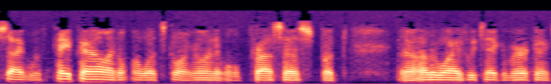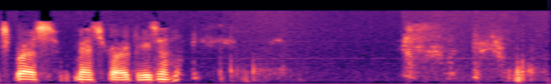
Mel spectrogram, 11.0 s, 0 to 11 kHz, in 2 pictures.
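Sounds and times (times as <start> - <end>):
speech: 0.1 - 7.6
raspy coughing: 9.6 - 10.8
person clearing throat: 9.6 - 10.9.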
